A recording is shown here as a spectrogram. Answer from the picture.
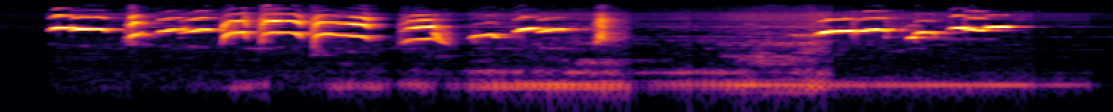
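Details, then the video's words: Young Oriental magpie-robin in ngriwik, a soft practice song filled with sparrow material: rapid run of bright, high chirps and downslurred notes, then a buzzy stretch with a low hum under it, ending in sharp rising whistles. "Kacer Muda ngriwik Isian burung gereja."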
